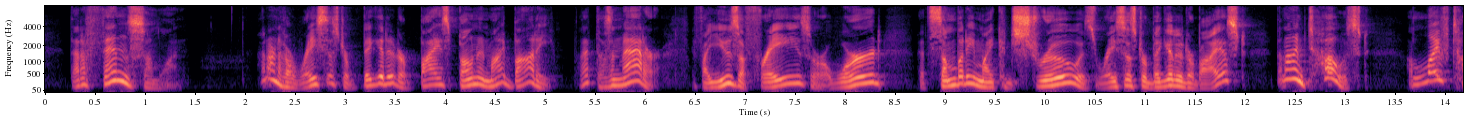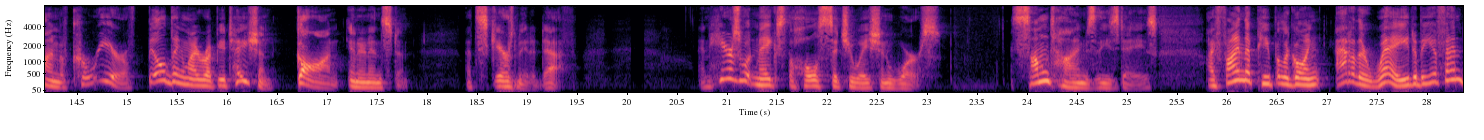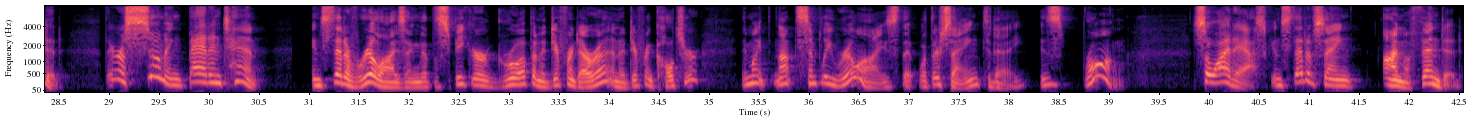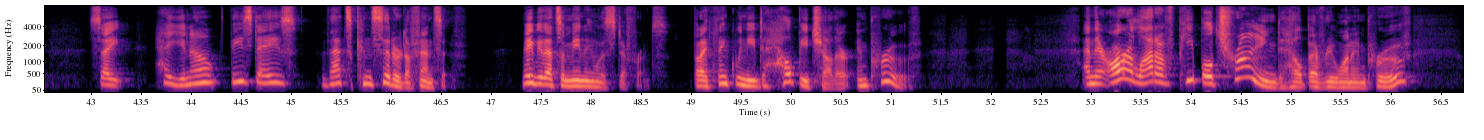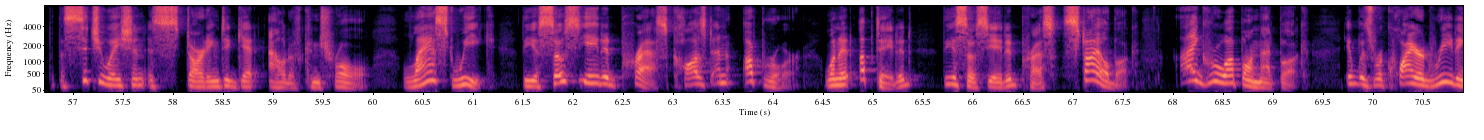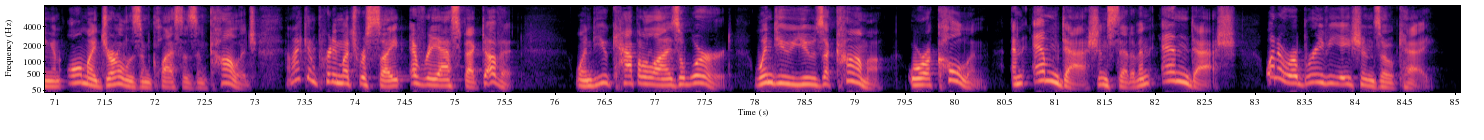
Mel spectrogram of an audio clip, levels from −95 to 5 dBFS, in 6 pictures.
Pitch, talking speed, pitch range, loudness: 180 Hz, 165 wpm, 145-225 Hz, -23 LUFS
